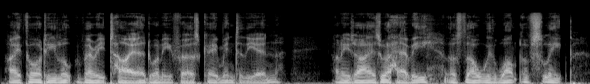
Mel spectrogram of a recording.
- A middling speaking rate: No, fast, 245 wpm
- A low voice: Yes, very low, 85 Hz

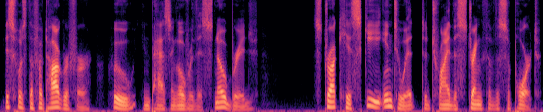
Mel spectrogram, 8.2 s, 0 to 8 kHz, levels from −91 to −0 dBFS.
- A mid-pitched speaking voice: No, low, 105 Hz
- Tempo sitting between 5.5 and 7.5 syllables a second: No, 4.6 syllables/s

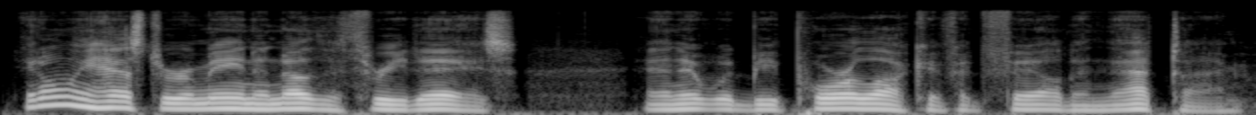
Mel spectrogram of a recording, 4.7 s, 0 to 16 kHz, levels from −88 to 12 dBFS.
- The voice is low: Yes, low, 130 Hz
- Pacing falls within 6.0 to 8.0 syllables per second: Yes, 6.1 syllables/s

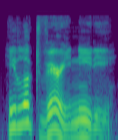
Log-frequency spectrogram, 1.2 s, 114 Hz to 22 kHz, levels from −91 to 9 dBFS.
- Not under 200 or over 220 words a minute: Yes, fast, 205 wpm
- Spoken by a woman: No, male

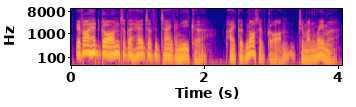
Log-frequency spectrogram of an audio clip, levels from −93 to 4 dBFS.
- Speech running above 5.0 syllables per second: Yes, 6.0 syllables/s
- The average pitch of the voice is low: Yes, low, 115 Hz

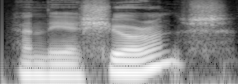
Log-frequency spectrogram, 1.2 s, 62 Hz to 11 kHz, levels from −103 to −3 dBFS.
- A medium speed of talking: Yes, average, 150 wpm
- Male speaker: Yes, male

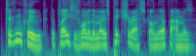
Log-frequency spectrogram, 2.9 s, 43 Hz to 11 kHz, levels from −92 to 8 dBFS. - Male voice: Yes, male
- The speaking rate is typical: No, fast, 285 wpm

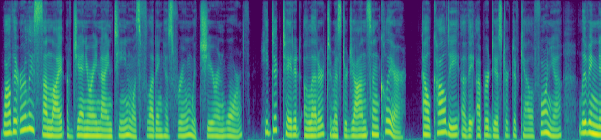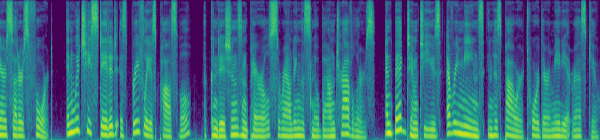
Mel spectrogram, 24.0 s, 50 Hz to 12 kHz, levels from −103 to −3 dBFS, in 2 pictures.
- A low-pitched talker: No, medium, 175 Hz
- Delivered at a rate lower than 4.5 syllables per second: No, 4.9 syllables/s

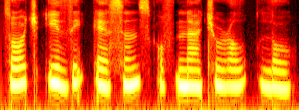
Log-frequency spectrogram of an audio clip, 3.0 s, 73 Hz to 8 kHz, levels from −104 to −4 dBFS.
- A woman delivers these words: Yes, female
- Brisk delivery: No, average, 140 wpm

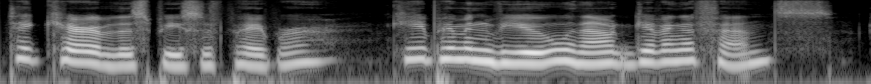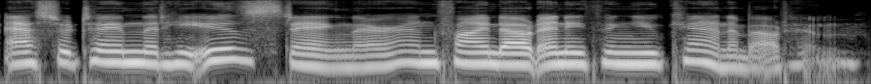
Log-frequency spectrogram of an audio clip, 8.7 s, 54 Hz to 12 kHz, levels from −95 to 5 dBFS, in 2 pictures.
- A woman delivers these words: Yes, female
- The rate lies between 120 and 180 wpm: No, average, 195 wpm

